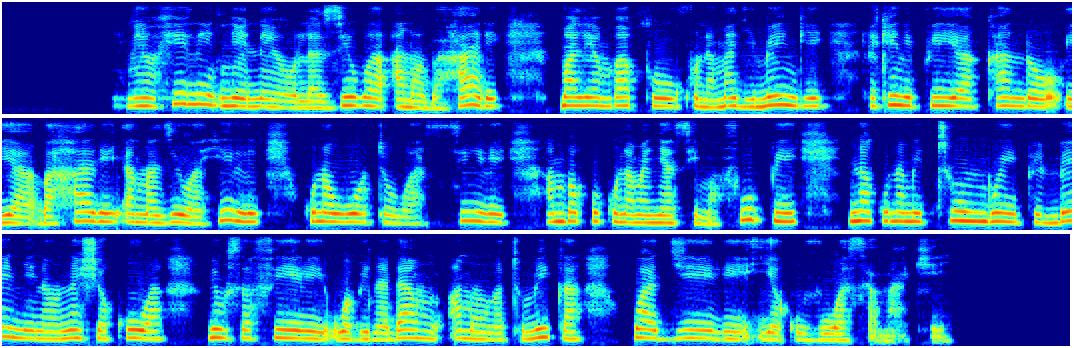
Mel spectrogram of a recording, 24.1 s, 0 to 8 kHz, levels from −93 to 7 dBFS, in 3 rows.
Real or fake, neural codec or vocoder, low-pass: fake; codec, 16 kHz, 4 kbps, FunCodec, trained on LibriTTS, 50 frames a second; 7.2 kHz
